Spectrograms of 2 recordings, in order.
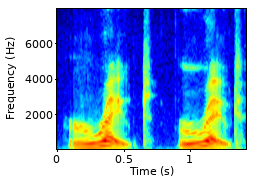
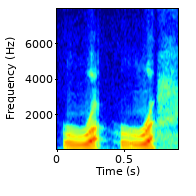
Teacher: мы будем кончик языка подымать наверх и заворачивать назад, как будто мы языком во рту пытаемся обнять теннисный мячик, да, вот для пинг-понга, такой маленький, очень округлое получается ощущение во рту. · Term: английский звук r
